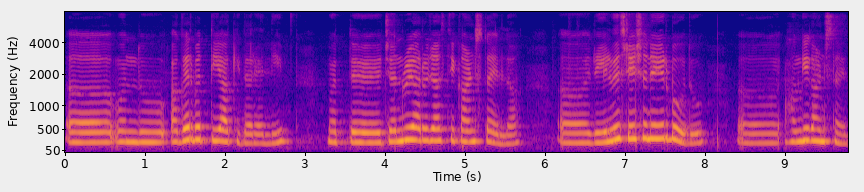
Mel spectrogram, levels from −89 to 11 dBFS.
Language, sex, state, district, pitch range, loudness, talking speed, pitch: Kannada, female, Karnataka, Dakshina Kannada, 210-250 Hz, -17 LUFS, 120 wpm, 225 Hz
